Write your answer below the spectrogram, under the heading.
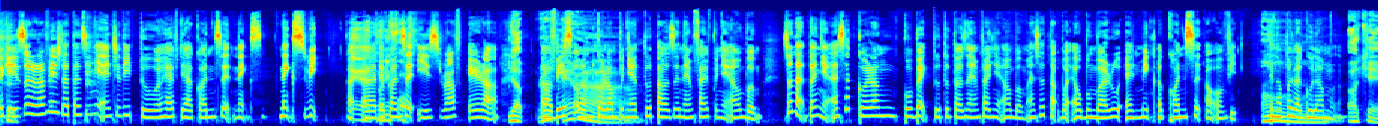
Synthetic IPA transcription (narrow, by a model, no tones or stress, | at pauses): okesoɹafiʃdat̪ãŋsinĩɛk̚t͡ʃuəlit̪uɦɛvdɛakɔ̃nsət̚nɛksnɛkswik̚ | adəkɔ̃nsətisɹafɛɹaj | abesɔ̃nkoɹãŋpuɲat̪ut̪awzə̃nɛ̃nfajfpuɲaʔalbə̃m | sonaʔt̪aɲə̰̃ʔa̰sakoɹãŋɡ̥obɛk̚t̪ut̪ut̪awzə̃nɛ̃nfajɲãʔalbə̃ma̰sat̪aʔ̚buatɛlbəmbaɾuʔɛ̃nmekəkʰɔ̃nsət̚awtɔfit̚ | kənãpalaɡulamə̃okʰe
